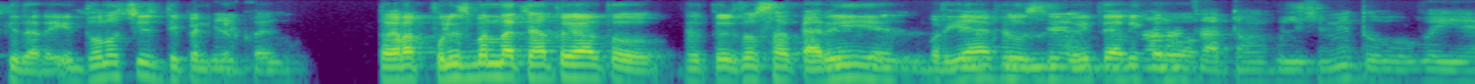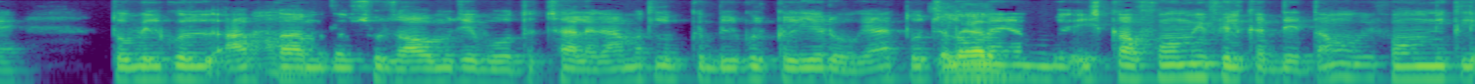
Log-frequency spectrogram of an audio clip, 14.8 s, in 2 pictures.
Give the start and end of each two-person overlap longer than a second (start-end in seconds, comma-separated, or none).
4.2-6.0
